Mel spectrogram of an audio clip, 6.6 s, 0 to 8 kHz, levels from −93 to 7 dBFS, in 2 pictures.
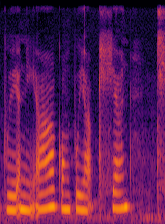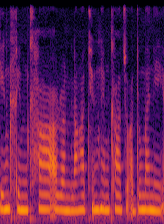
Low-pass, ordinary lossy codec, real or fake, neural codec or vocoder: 7.2 kHz; none; fake; codec, 16 kHz, 8 kbps, FunCodec, trained on Chinese and English, 25 frames a second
